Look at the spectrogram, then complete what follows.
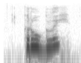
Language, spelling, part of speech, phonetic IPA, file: Russian, круглый, adjective, [ˈkruɡɫɨj], Ru-круглый.ogg
- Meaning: 1. round, circular 2. perfect, complete 3. chubby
